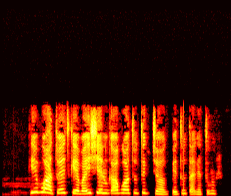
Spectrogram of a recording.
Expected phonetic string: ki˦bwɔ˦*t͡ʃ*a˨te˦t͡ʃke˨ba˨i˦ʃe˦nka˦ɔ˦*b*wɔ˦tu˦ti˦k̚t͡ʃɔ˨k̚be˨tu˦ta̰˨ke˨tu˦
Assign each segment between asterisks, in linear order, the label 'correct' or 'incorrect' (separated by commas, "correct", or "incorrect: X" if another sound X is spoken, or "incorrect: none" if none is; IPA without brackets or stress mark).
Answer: incorrect: none, correct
